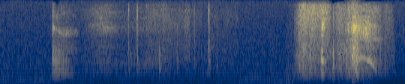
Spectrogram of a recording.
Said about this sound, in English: Excuse me, I just sneezed. I don't know if I was able to keep that off the air or not.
